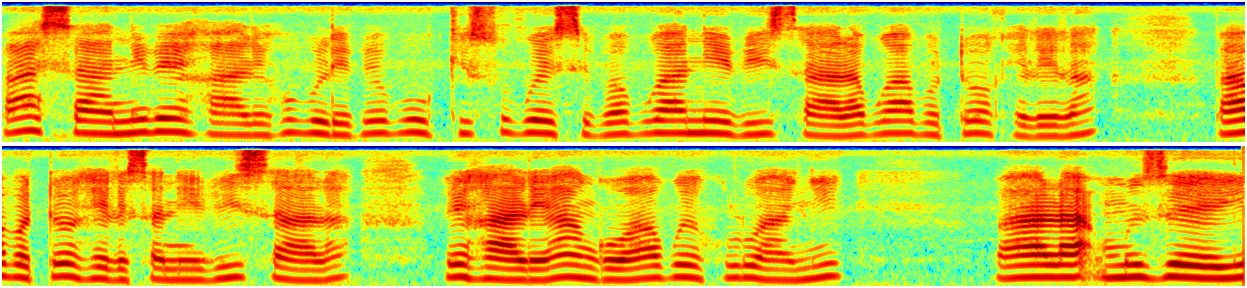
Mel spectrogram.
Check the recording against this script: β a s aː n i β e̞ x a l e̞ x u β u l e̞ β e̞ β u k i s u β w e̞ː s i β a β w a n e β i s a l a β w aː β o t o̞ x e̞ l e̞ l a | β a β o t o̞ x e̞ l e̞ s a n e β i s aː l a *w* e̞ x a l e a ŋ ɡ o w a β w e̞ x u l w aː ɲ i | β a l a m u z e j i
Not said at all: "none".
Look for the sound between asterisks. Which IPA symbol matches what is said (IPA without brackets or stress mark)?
β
